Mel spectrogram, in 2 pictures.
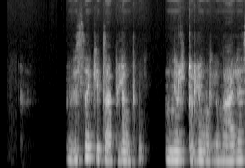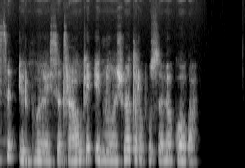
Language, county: Lithuanian, Vilnius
